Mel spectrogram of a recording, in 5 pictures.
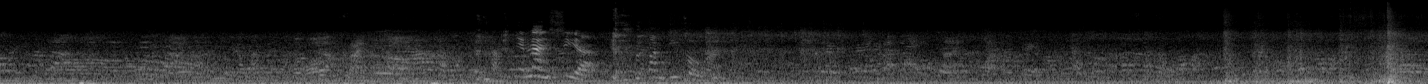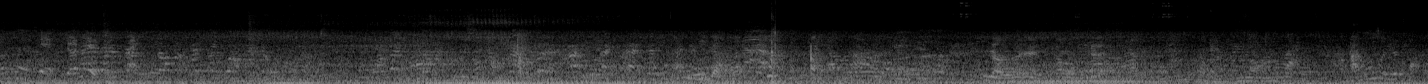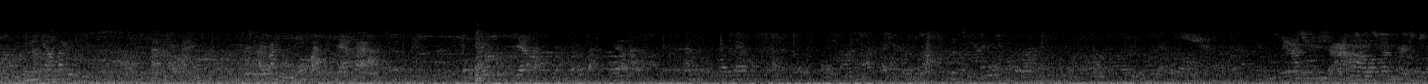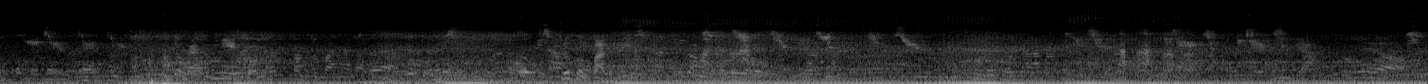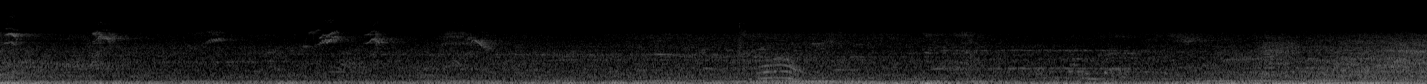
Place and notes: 北埔公有零售市場, Beipu Township - Traditional market
Traditional market, Traffic sound, Morning in the area of the market, bird sound, Binaural recordings, Sony PCM D100+ Soundman OKM II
